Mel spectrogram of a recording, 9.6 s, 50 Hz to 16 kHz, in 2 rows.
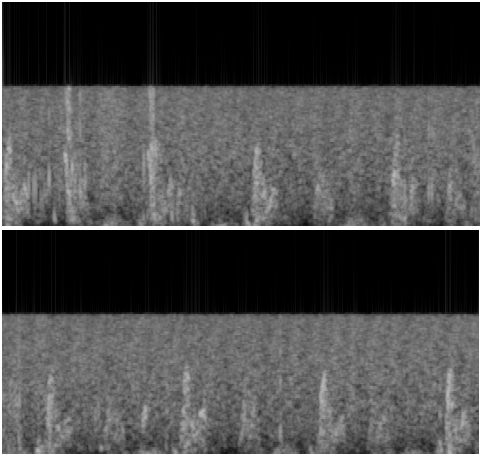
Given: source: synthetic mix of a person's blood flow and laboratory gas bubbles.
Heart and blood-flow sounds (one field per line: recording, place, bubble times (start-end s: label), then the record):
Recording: Doppler ultrasound of blood flow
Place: precordium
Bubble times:
0.23-0.86 s: bubbles
1.35-1.60 s: bubbles
1.66-1.79 s: bubbles
1.84-2.07 s: bubbles
2.65-2.76 s: bubbles
4.01-4.07 s: bubbles
4.25-4.33 s: bubbles
4.67-5.01 s: bubbles
5.19-5.31 s: bubbles
5.65-5.89 s: bubbles
6.15-6.28 s: bubbles
6.41-6.47 s: bubbles
6.75-6.84 s: bubbles
7.54-7.62 s: bubbles
9.13-9.21 s: bubbles
From the record:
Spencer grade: 3 (all of the cardiac periods contain showers or single bubble signals, but not dominating or overriding the cardiac motion signals)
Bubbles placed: anywhere in the cardiac cycle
